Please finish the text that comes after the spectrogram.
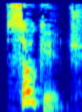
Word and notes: soakage: British English

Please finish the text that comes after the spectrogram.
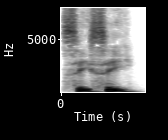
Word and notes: cc: British English

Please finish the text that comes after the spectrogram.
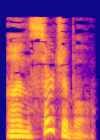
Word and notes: unsearchable: British English

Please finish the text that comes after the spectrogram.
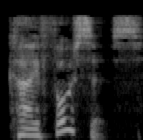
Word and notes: kyphosis: British English

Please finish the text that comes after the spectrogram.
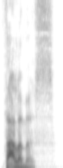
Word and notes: thalamus: British English

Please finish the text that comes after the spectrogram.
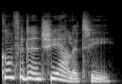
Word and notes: confidentiality: British English

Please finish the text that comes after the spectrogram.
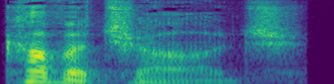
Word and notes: cover charge: British English

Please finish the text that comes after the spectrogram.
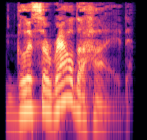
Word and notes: glyceraldehyde: British English

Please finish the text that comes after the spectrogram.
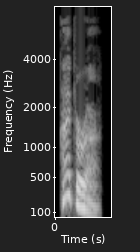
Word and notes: hyperon: British English

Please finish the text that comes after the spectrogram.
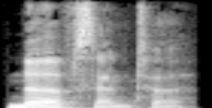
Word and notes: nerve centre: British English

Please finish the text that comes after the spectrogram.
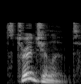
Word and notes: stridulant: British English

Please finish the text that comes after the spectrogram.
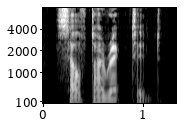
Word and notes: self-directed: British English

